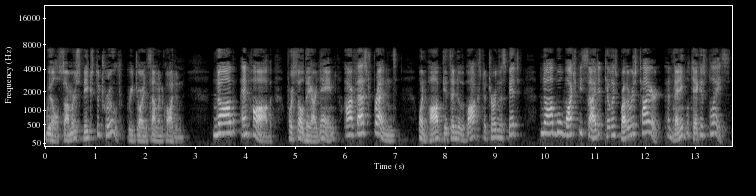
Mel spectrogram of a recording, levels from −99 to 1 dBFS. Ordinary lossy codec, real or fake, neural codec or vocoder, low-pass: AAC, 32 kbps; real; none; 7.2 kHz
